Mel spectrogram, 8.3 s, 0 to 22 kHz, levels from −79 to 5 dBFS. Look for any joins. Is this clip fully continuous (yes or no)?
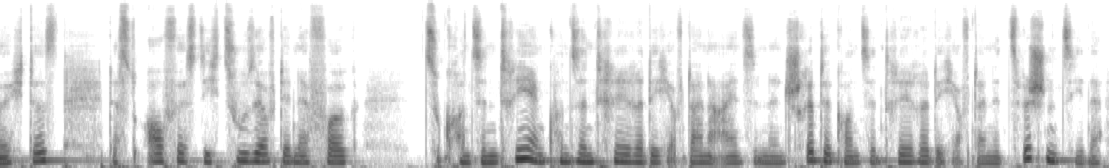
yes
